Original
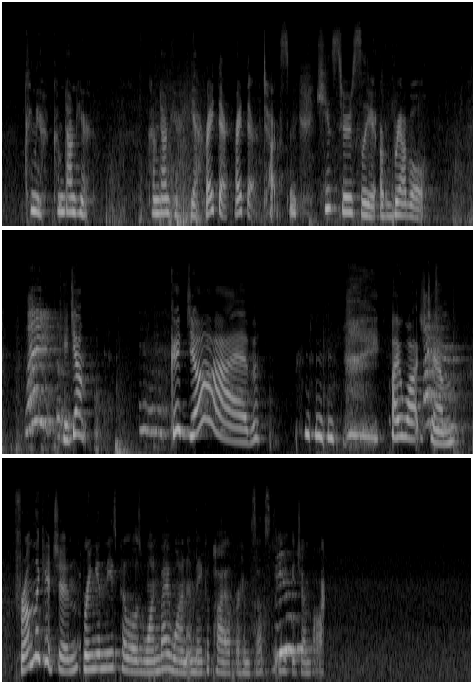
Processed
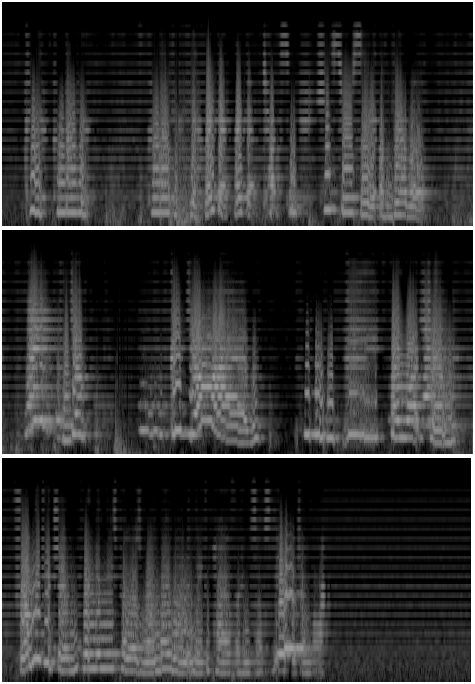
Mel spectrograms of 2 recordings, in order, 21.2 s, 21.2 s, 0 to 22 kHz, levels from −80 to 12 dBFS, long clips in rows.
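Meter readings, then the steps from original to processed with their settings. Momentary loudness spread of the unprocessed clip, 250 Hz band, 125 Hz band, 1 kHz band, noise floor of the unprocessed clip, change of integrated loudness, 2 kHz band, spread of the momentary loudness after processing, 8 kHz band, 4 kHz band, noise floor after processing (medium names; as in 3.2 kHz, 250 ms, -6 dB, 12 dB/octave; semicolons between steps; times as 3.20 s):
12 LU, -5.0 dB, -3.5 dB, +2.0 dB, -57 dBFS, 0.0 dB, +4.5 dB, 19 LU, +14.0 dB, +10.0 dB, -52 dBFS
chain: partials quantised in pitch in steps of 3 st; speakerphone echo 90 ms, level -16 dB; transformer saturation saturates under 4 kHz; trim +2.5 dB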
